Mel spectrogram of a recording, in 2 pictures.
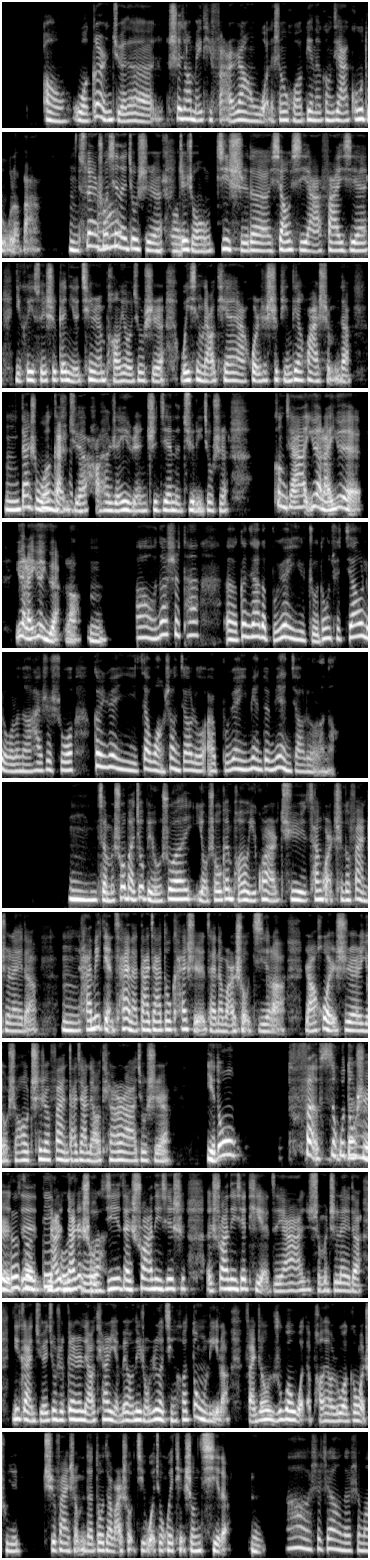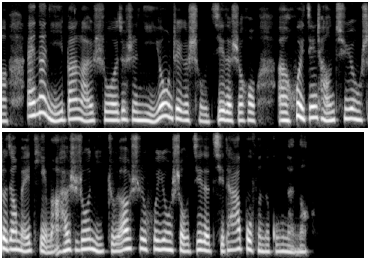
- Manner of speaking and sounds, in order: "即" said as "既"; joyful: "啊，都做低头族了"
- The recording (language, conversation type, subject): Chinese, podcast, 你觉得社交媒体让人更孤独还是更亲近？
